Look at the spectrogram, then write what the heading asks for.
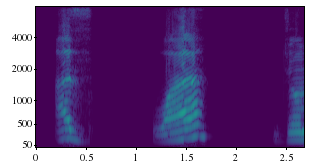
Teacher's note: فِيهَا از و جم، میم کے اوپر تشدید ہے، جیم کو میم کے ساتھ ملائیں گے اور غنہ کریں گے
